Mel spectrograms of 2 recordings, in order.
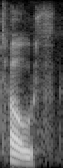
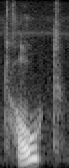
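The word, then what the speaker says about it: Thoth: is any butchering Toth I said Toth and I realized I'm saying it wrong it's a tote yeah I think it's just tote yeah and and the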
